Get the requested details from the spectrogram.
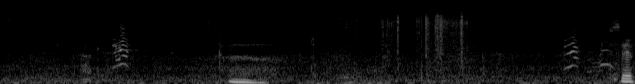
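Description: Dry branches rustle and snap close by.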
